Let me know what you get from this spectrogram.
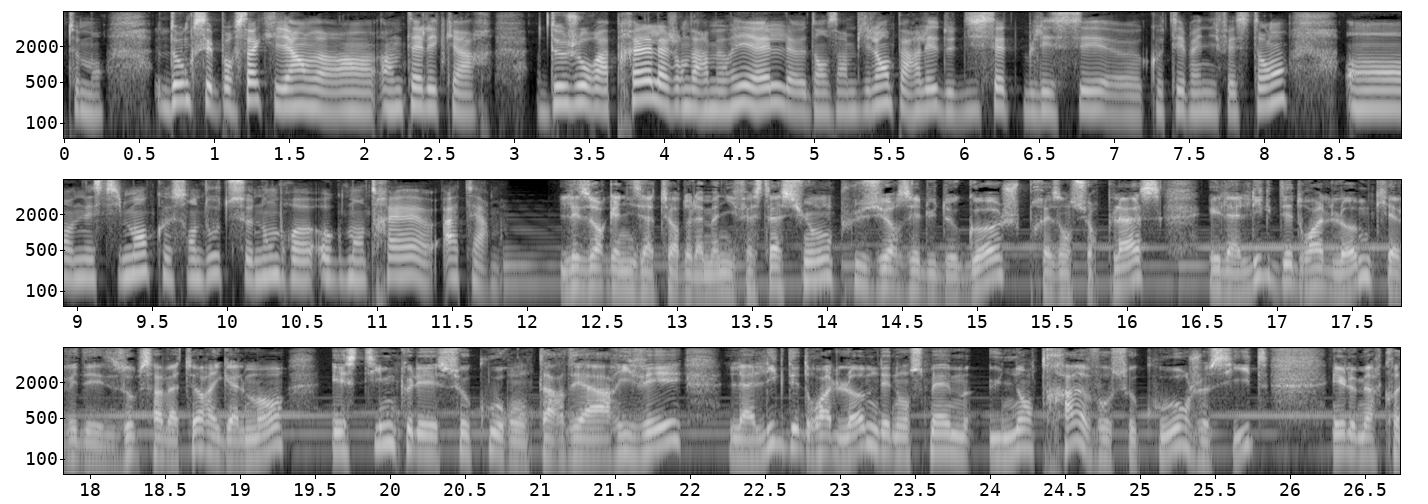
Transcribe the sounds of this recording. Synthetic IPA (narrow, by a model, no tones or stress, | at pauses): t̪əmɑ̃d̪ɔ̃ksɛpuʁsakiljaɛ̃ɛ̃ʔɛ̃t̪ɛlekaːʁd̪øʒuʁapχɛlaʒɑ̃d̪aʁməʁiɛld̪ɑ̃zɛ̃bilɑ̃paʁlɛd̪əd̪isɛt̪̚bleseøkot̪emanifɛst̪ɑ̃ɑ̃nɛst̪imɑ̃kəsɑ̃d̪ut̪sənɔ̃bʁʔɔɡmɑ̃t̪χɛøʔat̪ɛʁm | lezɔʁɡanizat̪œʁd̪əlamanifɛst̪asjɔ̃plyzjœʁzelyd̪əɡoʃpχezɑ̃syʁplaselaliɡd̪ed̪ʁwad̪əlɔmkʲiavɛd̪ezɔpsɛʁvat̪œʁeɡalmɑ̃ | ɛst̪imkəlesəkuʁɔ̃t̪aʁd̪eaːʁive | laliɡd̪ed̪ʁwad̪əlɔmd̪enɔ̃smɛmynɑ̃t̪χavosəkʰuʁʒəsit̪eləmɛʁkχə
